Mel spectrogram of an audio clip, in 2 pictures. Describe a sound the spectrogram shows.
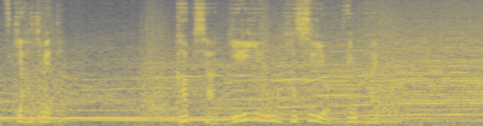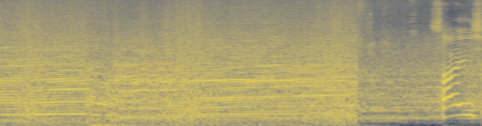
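A race car engine roars loudly from inside the cabin, revving up and down.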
